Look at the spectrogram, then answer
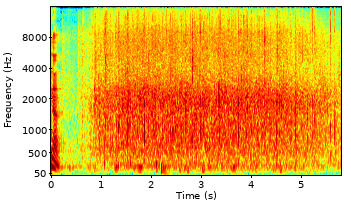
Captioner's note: audience applauding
